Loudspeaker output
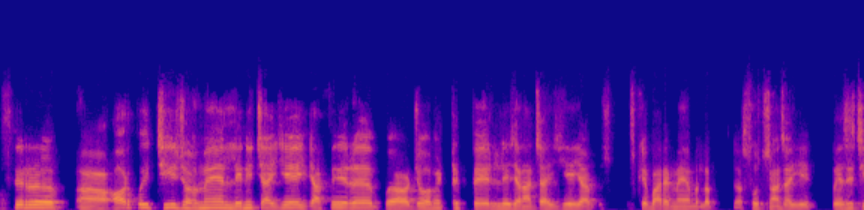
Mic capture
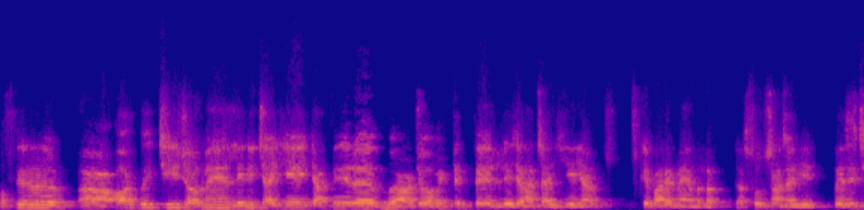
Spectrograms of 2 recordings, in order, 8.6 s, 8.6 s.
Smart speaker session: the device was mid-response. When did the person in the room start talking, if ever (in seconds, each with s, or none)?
3.6 s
